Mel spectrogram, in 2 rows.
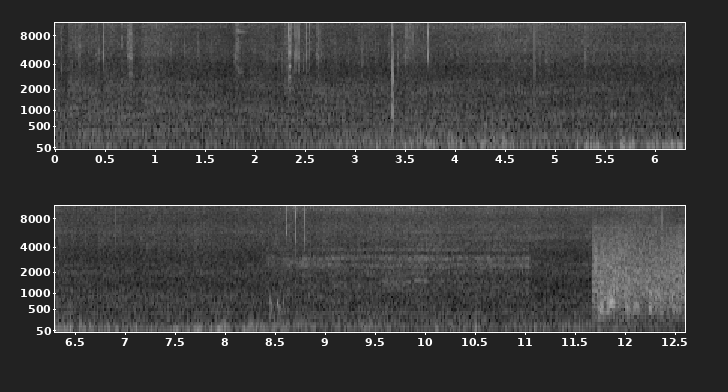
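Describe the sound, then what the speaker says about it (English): A Finnair Airbus A350-900 takes off from Dallas/Fort Worth Airport and is heard as a broad, distant jet roar under wind noise, with a person talking over it. "the Finnair A350-900 winging its way to Helsinki."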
